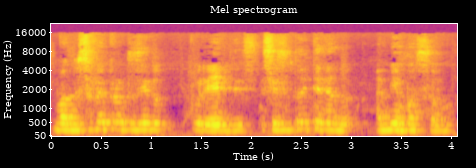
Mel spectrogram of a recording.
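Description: A young woman hosting a casual live reaction, excitable and dramatic, often dropping to soft murmurs. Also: a little high, fast. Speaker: reaction video host. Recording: echoey room with faint music.

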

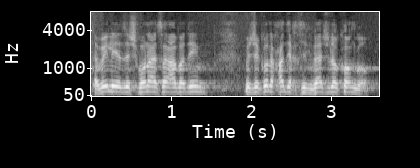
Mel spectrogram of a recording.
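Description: A man's voice: a little high, fairly even intonation, natural voice. A man acting out a king's advisor in a parable, speaking in an earnest, patient and insistent way, in an echoey hall. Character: calm, persistent royal advisor, middle-aged man.

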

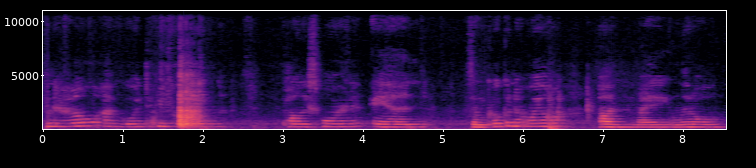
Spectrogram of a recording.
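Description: A young woman vlogging her morning routine at home, soft-spoken and halting, often dropping to a half-whisper. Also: high voice, far from the mic, heavy background noise. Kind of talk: casual vlog narration. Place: home, bathroom and bedroom. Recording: echoey room at home.

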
